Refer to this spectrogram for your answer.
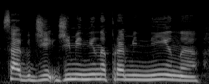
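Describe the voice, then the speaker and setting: A woman's voice: fairly high pitch, steady tone, normal speed, mellow. Earnest woman guest recounting a memory. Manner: earnest, restarts and trails off. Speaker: talk show guest. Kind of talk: emotional storytelling.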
